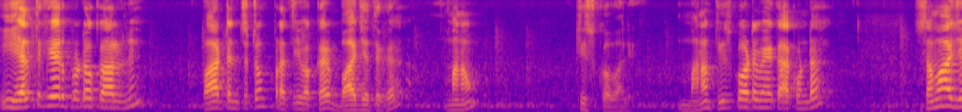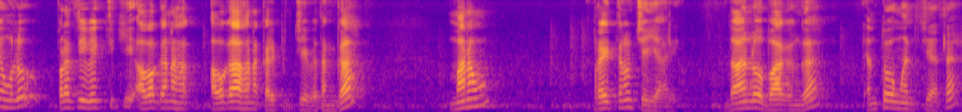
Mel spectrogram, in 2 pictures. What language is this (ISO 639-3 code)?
tel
